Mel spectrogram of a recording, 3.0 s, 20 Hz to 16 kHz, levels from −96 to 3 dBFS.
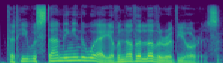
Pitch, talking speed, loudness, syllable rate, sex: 125 Hz, 240 wpm, -20 LUFS, 5.9 syllables/s, male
